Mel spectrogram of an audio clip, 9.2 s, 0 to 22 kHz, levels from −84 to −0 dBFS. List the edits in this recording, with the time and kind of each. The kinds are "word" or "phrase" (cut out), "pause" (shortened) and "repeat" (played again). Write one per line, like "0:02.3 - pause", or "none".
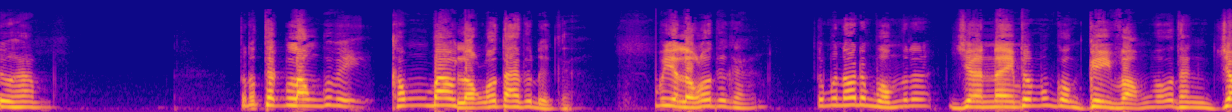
0:02.8 - pause
0:03.4 - word
0:04.4 - pause
0:05.4 - word
0:05.9 - pause
0:07.0 - pause
0:07.6 - word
